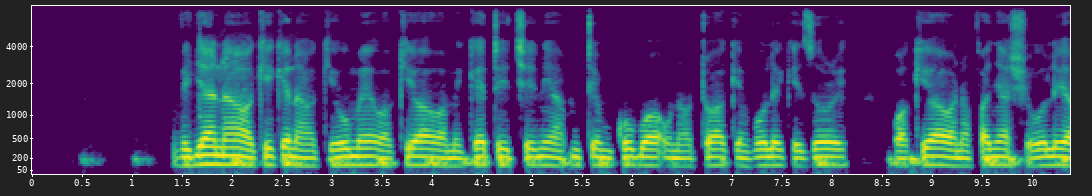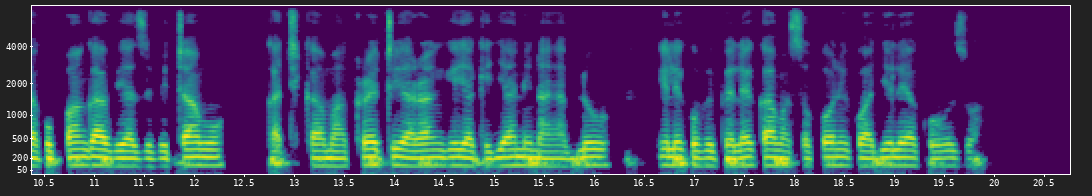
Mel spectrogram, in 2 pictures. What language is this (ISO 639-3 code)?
swa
